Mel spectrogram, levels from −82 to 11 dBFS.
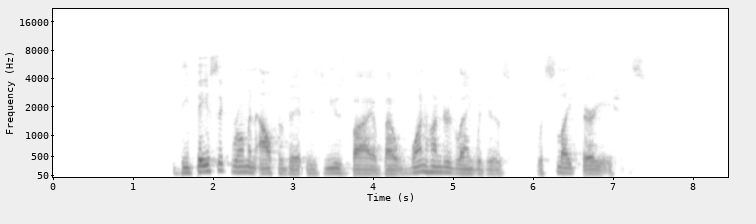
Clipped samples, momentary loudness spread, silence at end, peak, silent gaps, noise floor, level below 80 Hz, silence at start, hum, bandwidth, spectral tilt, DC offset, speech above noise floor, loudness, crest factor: under 0.1%; 17 LU; 1.05 s; -24 dBFS; none; under -90 dBFS; -70 dBFS; 1.5 s; none; 11 kHz; -7 dB/octave; under 0.1%; over 46 dB; -44 LUFS; 22 dB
